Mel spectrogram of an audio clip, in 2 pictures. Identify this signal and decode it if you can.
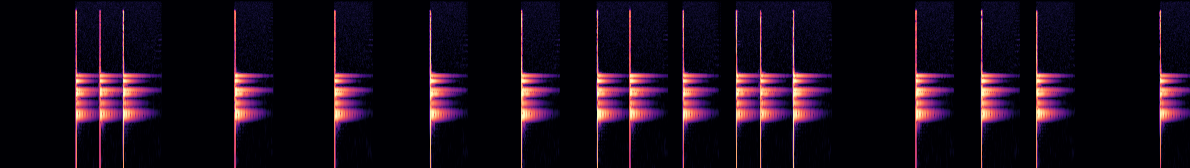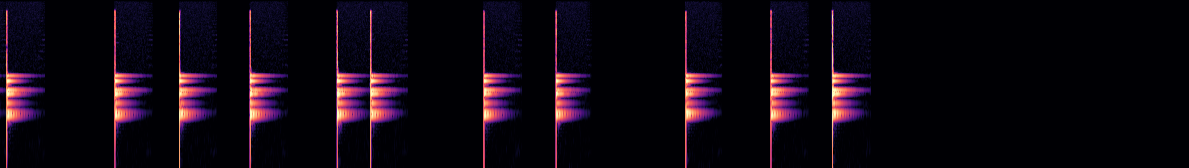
Irregular taps on a metal pipe. There is no code.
